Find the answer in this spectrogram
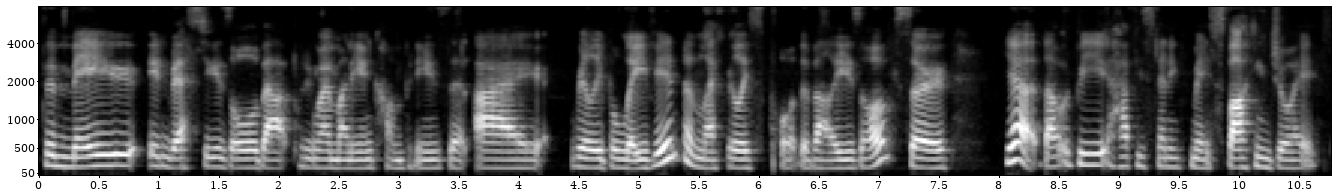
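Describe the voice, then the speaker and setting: A woman's voice: deep voice, normal speed. A woman hosting a podcast, reading upbeat introductions and chatting casually. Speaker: podcast host.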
